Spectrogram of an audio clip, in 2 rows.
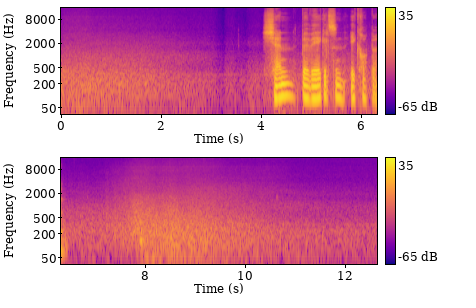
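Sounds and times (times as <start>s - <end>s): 
ocean surf washing onto the shore: 0.0s - 2.3s, 4.1s - 11.4s
speech: 4.0s - 6.5s.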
